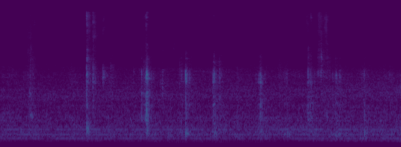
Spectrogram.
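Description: Close-up mouth sounds of chewing and biting crunchy food, onion rings and raw vegetables, with short sharp crunches about once a second.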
